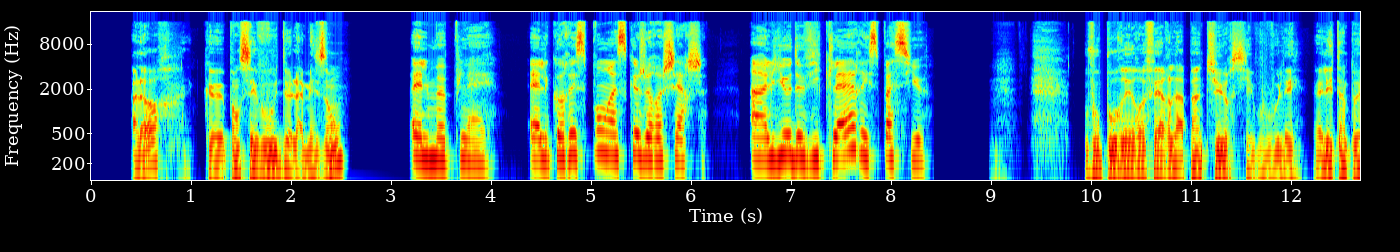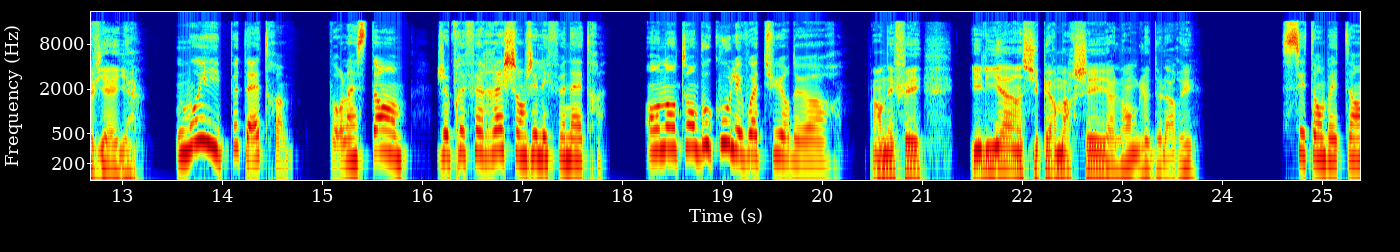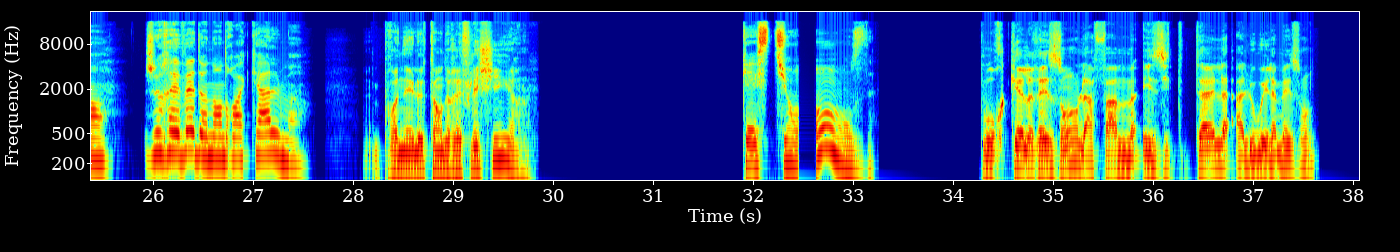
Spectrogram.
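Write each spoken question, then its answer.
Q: Pour quelle raison la femme hésite-t-elle à louer la maison ?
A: Parce qu'elle est bruyante : on entend beaucoup les voitures, et elle voulait un endroit calme.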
